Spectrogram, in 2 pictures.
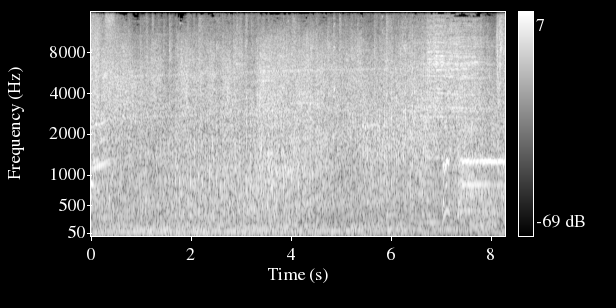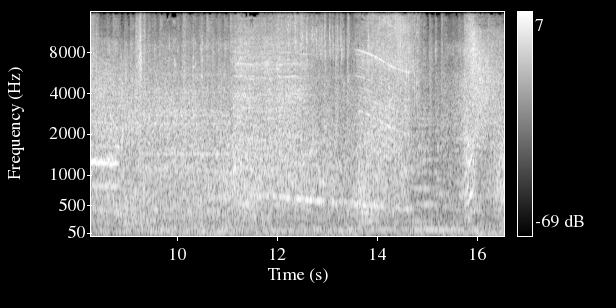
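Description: Sound effects of animated off-road vehicles racing: steady engine rumble and mechanical clatter, mixed under an action music score.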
